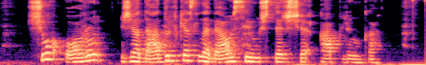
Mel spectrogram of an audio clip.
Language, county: Lithuanian, Vilnius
